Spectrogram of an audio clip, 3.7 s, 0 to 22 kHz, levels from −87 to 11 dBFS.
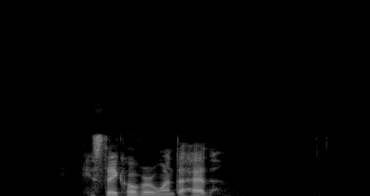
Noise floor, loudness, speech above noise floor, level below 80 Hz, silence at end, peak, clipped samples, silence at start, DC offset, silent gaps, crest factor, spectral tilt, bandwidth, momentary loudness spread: under -90 dBFS; -35 LUFS; over 55 dB; -86 dBFS; 1.5 s; -14 dBFS; under 0.1%; 0.85 s; under 0.1%; none; 26 dB; -1.5 dB/octave; 7.4 kHz; 6 LU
